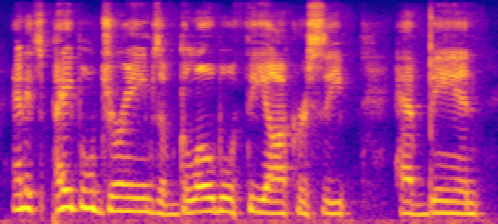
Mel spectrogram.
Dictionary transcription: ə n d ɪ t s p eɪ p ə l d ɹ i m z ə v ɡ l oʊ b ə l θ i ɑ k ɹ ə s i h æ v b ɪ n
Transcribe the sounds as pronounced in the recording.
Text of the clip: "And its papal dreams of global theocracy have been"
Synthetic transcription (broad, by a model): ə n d ɪ t s p eɪ p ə l d ɹ i m z ə v ɡ l oʊ b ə l θ i ɑ k ɹ ə s i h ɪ v b ɪ n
